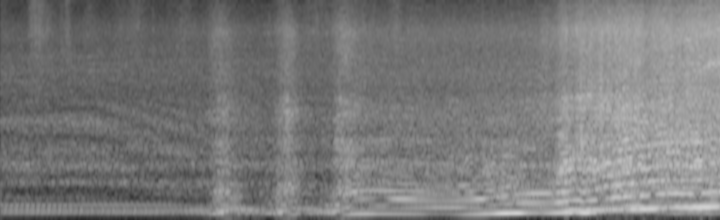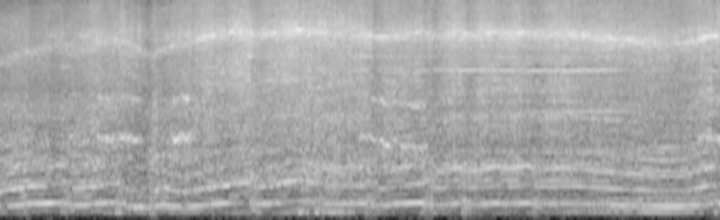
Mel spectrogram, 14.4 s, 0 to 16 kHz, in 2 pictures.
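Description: Toyota Supra Mk4's straight-six idling, blipped twice about two seconds in, then revved up from about five seconds and held at high revs, its note wavering, while the rear tyres spin and squeal in a burnout.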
